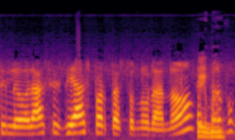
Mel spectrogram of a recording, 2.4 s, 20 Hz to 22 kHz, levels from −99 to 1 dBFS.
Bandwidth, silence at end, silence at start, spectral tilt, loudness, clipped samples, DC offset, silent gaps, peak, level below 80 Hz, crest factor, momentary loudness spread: 6.8 kHz; 0 s; 0 s; -7.5 dB/octave; -17 LUFS; under 0.1%; under 0.1%; none; -2 dBFS; -60 dBFS; 16 dB; 6 LU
